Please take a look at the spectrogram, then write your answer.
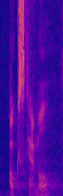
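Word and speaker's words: OxCaml: it um ox ox camel just to pronounce it correctly and uh yeah and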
